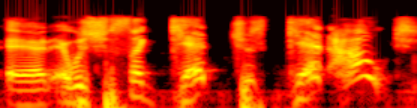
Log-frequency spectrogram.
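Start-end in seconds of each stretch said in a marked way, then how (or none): 1.1-2.7 very high, stretched exasperated command; squeaky-high mock order, slow and insistent; retold flustered shooing. Barista shoos a customer like geese, flustered and exasperated. Acts out shooing intruder away.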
